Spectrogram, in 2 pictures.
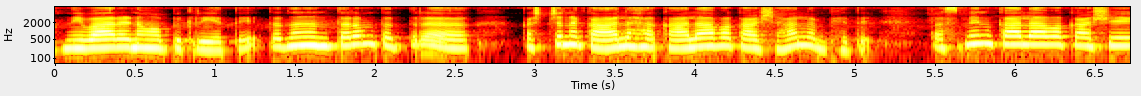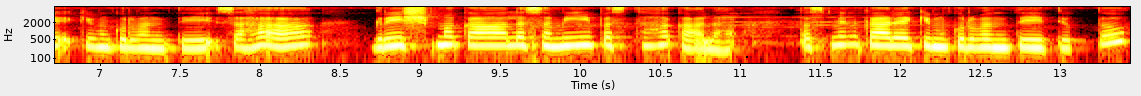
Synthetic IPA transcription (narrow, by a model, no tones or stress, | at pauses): niʋaːɾɐɳɐmɐpikɾijɐt̪ḛːt̪ɐd̪ɐnɐnt̪ɐɾɐmt̪ɐt̪ɾɐ | kɐʂt͡ʃɐnɐkaːlɐɦɐkaːlaːʋɐkaːʃɐɦɐlɐbʱjɐt̪ḛː | t̪ɐsminkaːlaːʋɐkaːʃeːkimkuɾʋɐnt̪isɐɦɐ | ɡɾiːʂmɐkaːlɐsɐmiːpɐst̪ʰɐɦɐka̰ːlɐɦɐ̰̆ | t̪ɐsminkaːleːkimkuɾʋɐnt̪it̪juk̚t̪oː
